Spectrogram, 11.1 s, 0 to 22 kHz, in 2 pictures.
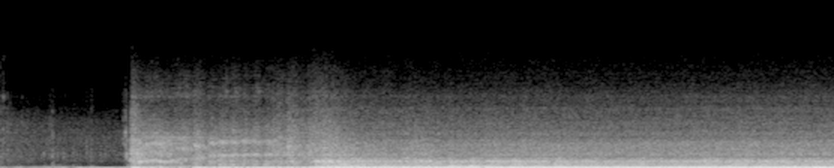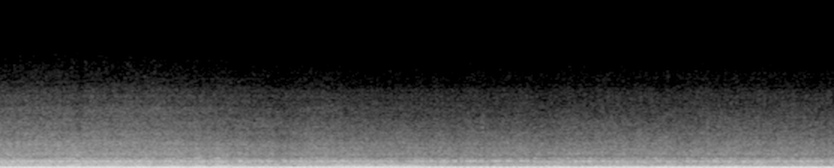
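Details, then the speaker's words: C4 Corvette on Holley Terminator X, cold start: short crank, catches with a flare, then settles into an uneven lumpy run; terrible cold start fixed by redoing ground wires and replacing a faulty O2 sensor. "I'm sure you heard it started, fired, it was okay, and then it turned into a piece of shit."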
